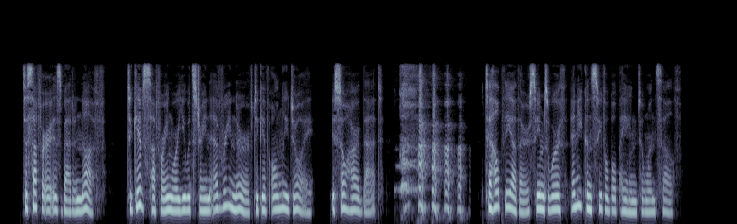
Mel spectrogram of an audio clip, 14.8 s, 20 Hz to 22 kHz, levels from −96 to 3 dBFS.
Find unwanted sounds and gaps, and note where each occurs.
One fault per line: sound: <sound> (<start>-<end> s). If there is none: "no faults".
sound: laugh (7.9-9.4 s)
